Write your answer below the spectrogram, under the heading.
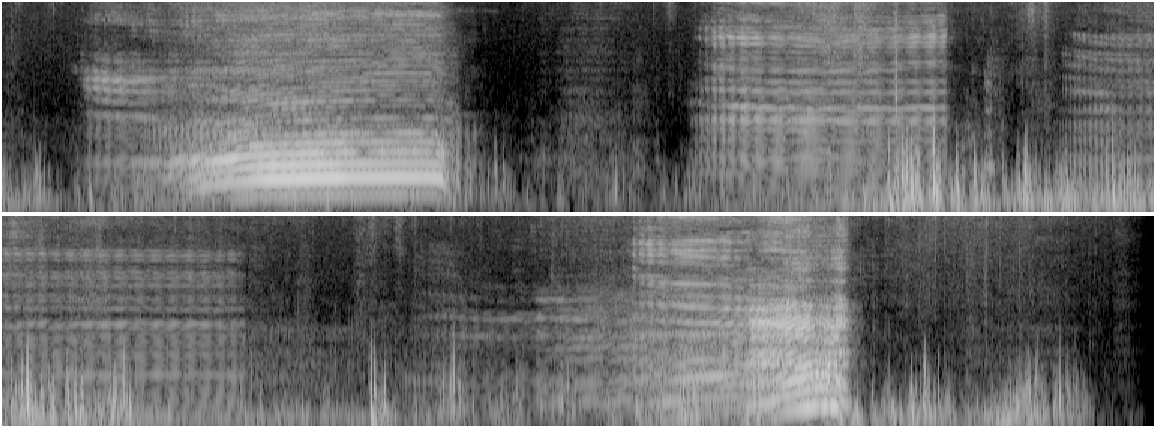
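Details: Red Angus cows walking through snow at the start of a snowstorm in Eagle, Idaho: a long, deep, harmonic moo, a rougher drawn-out bellow, then a rising moo near the end, with steady wind and crunching steps between.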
